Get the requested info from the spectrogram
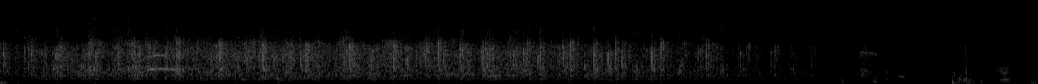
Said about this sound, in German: Für mich ist es ein Riesenprivileg, dass er so ehrlich erzählt und ich glaube, es ist für uns ein Riesenprivileg. Darum geben ihm einen grossen Applaus.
